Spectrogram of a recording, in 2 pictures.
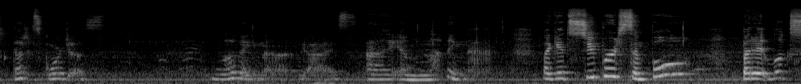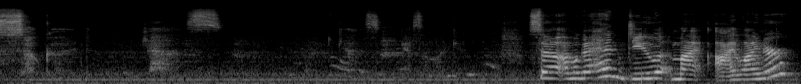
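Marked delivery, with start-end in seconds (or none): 0.1-4.9 soft breathy whisper of delight. Real, not acted. Whispered admiration of look. 7.7-12.8 quiet delighted whisper; barely voiced approval. Real, not acted. Whispered admiration continues.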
